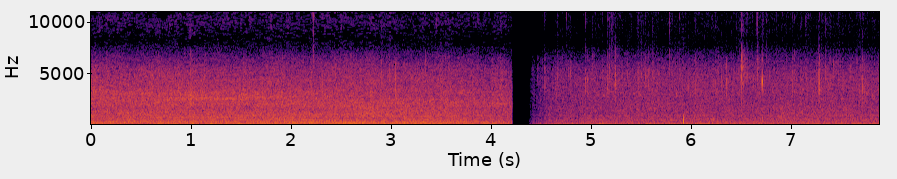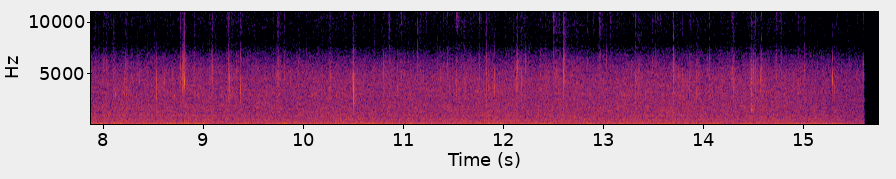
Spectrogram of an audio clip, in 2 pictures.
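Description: Rain pouring onto wet asphalt. For the first four seconds it is louder, with a low rumble underneath. After a brief cut it is steadier, with close raindrops ticking here and there.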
